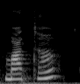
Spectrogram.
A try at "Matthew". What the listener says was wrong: She struggles a little bit with certain sounds like TH, but we're going to be working on her pronunciation.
